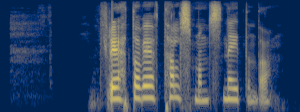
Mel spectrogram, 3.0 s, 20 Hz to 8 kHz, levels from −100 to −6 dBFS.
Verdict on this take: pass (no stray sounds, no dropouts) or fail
pass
